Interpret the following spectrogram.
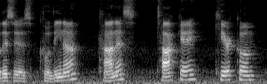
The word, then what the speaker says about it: circum: So you would want to pronounce this circum and civis. But we're not going to do that. All our C's are always hard. Circum, civis.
